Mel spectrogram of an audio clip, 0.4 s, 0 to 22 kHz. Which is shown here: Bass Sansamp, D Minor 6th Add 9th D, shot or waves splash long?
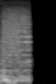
shot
